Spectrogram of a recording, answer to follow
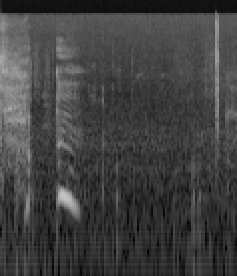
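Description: A woman clearing her throat: a quick breath, then one short vocal sound falling in pitch about half a second in.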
